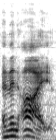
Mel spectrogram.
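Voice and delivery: low grandiose villain monologue; low gloating villain. Acted. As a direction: savor every word of world domination.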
